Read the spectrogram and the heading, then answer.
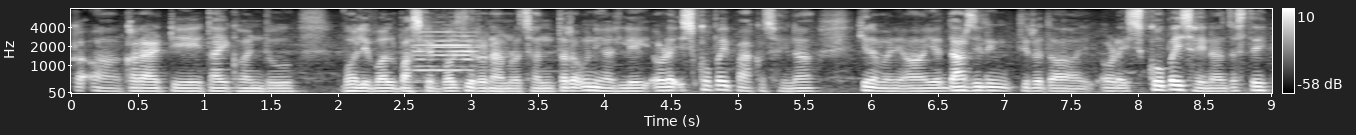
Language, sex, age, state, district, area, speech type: Nepali, male, 18-30, West Bengal, Darjeeling, rural, spontaneous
